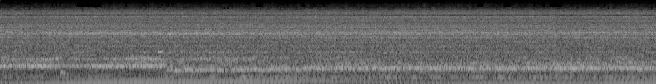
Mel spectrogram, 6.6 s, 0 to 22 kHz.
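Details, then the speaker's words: Pressure-jetting a root-blocked downpipe and gully at about 2000 psi: a steady jetting hiss drops in pitch about two seconds in and stays lower as the jet punches through, and the water no longer backs up. "Hear the change in the sound as it's blowing everything through. I'm not sure if there's a crate somewhere or a soakaway."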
